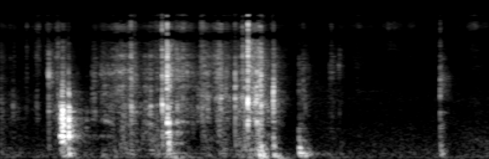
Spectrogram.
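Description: Paper banknotes rustling and crinkling against a clear plastic binder pocket as they are slid back into a cash envelope, in short scrapes for about two and a half seconds. Near the end comes a single light tap, a stylus touching the tablet screen.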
